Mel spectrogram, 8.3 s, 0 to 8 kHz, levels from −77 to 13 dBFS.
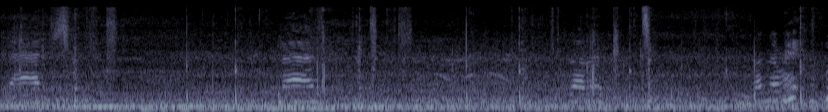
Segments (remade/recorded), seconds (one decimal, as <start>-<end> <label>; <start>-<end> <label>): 0.0-1.0 recorded; 1.0-1.8 remade; 1.8-8.3 recorded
